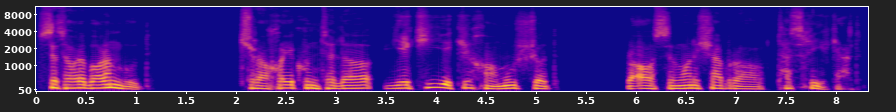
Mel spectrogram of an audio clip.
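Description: A man reading a story aloud in a measured storytelling manner. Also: lowish voice, fairly even intonation, dark tone, no echo, studio quality. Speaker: audiobook narrator.

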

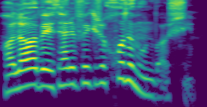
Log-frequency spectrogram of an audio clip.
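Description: A woman's voice: medium pitch, expressive, dry recording, studio quality, close to an everyday voice. A woman voicing a worried, bloated village man who complains and argues. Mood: complaining. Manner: complaining, argumentative.

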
